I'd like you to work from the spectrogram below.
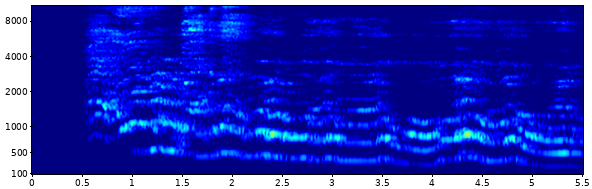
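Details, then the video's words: Yorkshire Terrier indoors, reacting to a dog and baby shown on TV, holding one long unbroken howl that wavers and slowly slides lower in pitch toward the end. "Yorkshire Terrier reacts to dog and baby on tv"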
